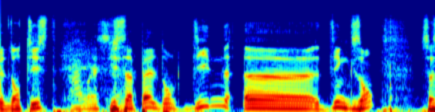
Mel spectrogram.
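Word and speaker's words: Dynexan: On parle maintenant d'une crème anesthésiante en attendant le rendez-vous chez le dentiste, qui s'appelle donc Dingxan. Ça s'écrit D-Y-N-E-X-A-N.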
